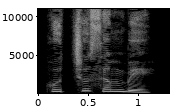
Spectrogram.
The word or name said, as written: ಹುಚ್ಚುಸಂಬೆ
